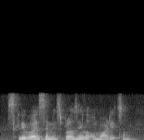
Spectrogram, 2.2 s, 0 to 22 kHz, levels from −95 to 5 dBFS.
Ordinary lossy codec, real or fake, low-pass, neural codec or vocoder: none; real; 7.2 kHz; none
